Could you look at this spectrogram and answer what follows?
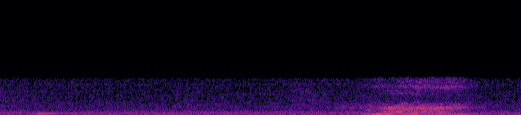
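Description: A single low, rough snore near the end after quiet breathing in a quiet room; snoring.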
